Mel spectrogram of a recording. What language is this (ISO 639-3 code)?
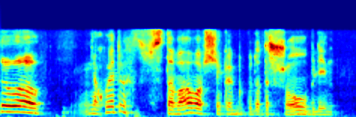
rus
